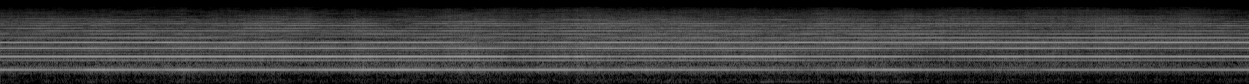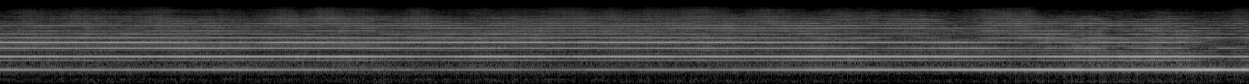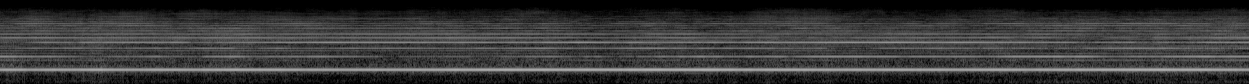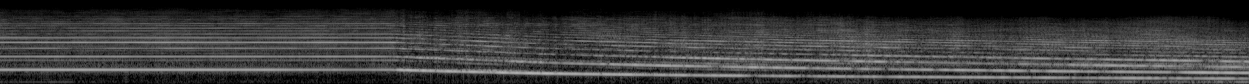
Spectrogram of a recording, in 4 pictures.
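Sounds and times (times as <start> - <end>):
mechanical warning siren steady tone: 0.0 - 49.9.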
